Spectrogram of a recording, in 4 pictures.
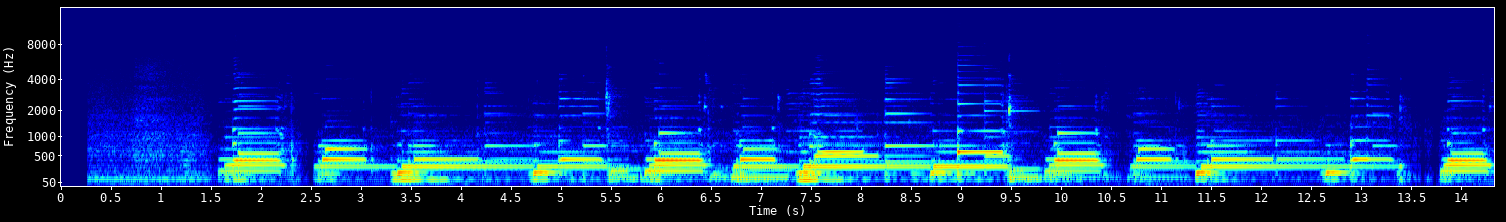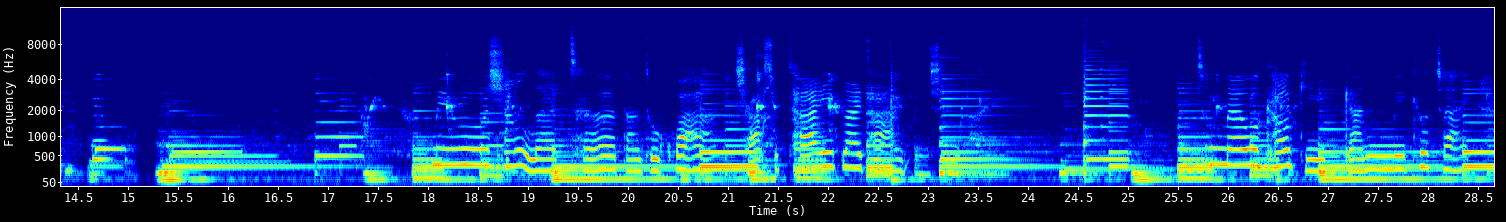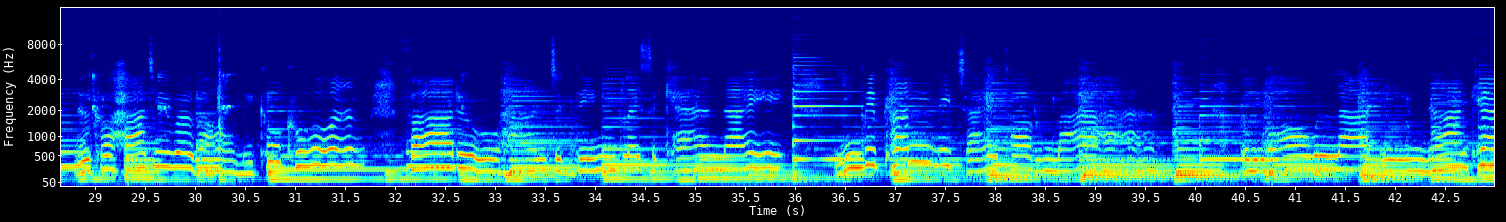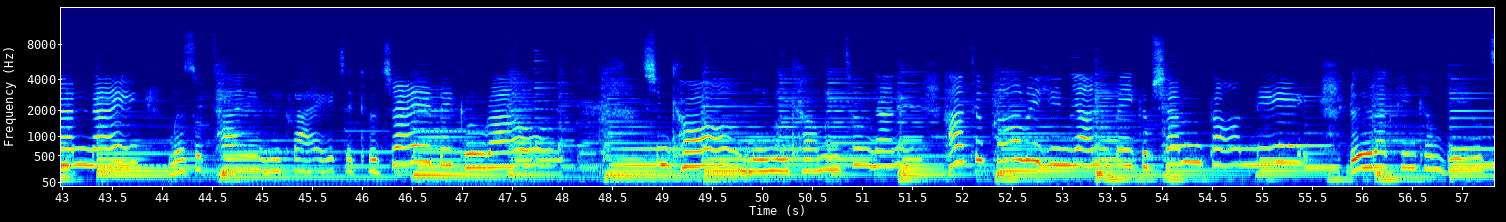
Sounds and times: Acoustic guitar: 0:00.3 - 0:57.3.

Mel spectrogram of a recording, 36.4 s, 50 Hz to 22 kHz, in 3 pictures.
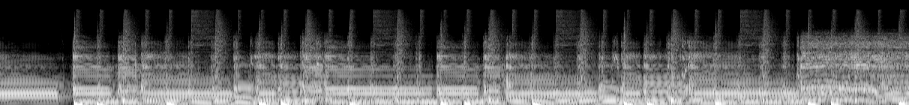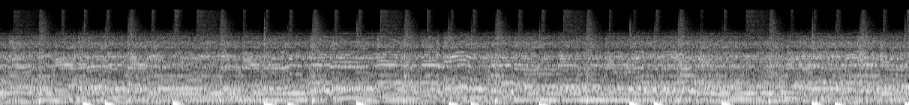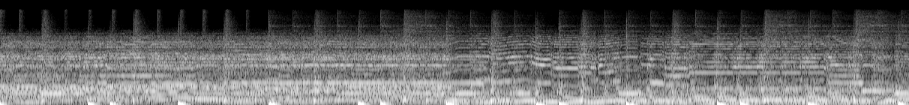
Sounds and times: Heavy metal: 0:00.0 - 0:36.3
Progressive rock: 0:00.0 - 0:36.3
Punk rock: 0:00.8 - 0:36.3.

